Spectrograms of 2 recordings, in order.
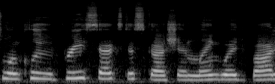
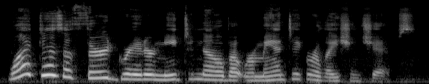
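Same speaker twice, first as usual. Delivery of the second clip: ordinary talk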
